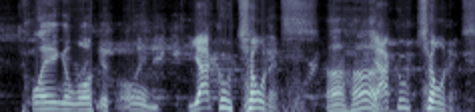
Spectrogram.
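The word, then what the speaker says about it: Kasparas Jakučionis: By the way, I looked up uh the pronunciation for anybody playing along at home, and it is Casperus. Playing along at home. Yakuchonus.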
